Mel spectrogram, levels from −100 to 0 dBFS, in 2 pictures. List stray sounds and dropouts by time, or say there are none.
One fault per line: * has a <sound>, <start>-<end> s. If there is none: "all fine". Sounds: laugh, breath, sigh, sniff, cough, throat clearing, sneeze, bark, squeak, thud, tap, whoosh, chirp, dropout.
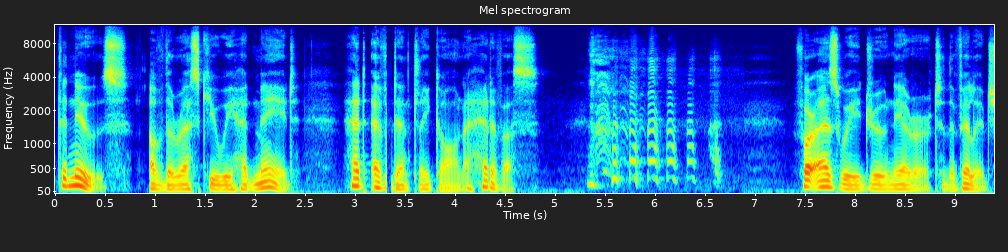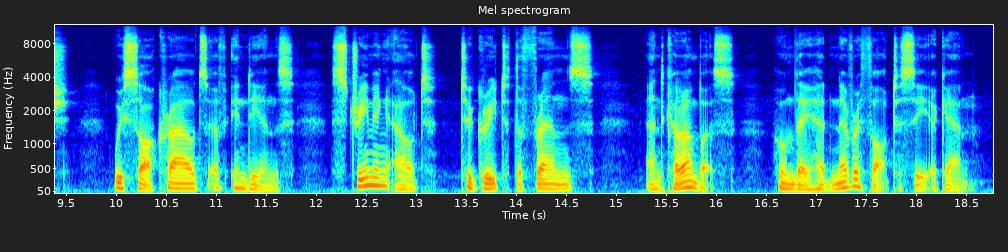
* has a dropout, 3.3-3.4 s
* has a laugh, 5.3-6.9 s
